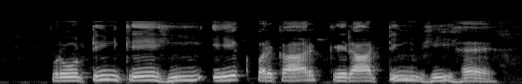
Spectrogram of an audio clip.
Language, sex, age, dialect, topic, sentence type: Magahi, male, 41-45, Central/Standard, agriculture, statement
